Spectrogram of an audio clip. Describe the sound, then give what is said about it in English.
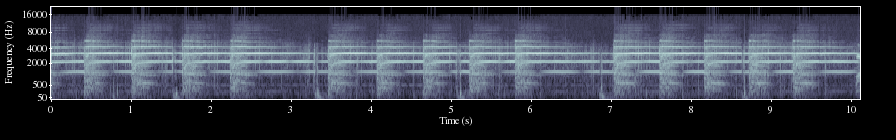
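Loud fire alarm bells ring insistently, sounding five bells for a five-alarm fire, a rapid metallic clanging that repeats in steady bursts with brief gaps, filling the whole span without any voices. “A five-alarm fire. Five bells.”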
